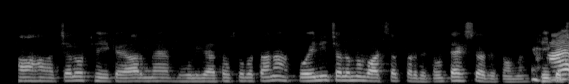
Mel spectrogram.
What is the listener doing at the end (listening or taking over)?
taking over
